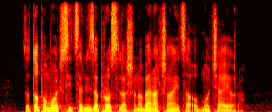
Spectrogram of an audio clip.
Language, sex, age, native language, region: Slovenian, male, 18-29, Slovenian, Savinja region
